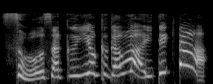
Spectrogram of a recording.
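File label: WIN Japanese, Voice; GF Alarm; F1 Mod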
